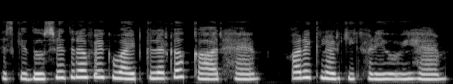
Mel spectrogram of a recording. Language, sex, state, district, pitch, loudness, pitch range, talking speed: Hindi, female, Jharkhand, Ranchi, 260 Hz, -14 LUFS, 250-295 Hz, 195 wpm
